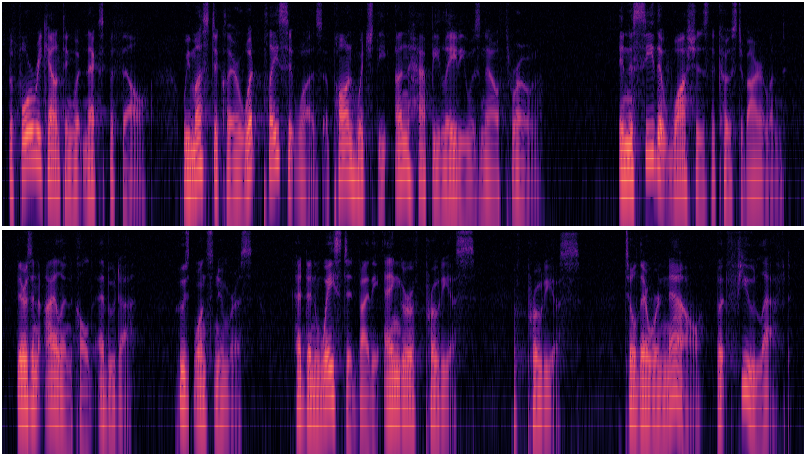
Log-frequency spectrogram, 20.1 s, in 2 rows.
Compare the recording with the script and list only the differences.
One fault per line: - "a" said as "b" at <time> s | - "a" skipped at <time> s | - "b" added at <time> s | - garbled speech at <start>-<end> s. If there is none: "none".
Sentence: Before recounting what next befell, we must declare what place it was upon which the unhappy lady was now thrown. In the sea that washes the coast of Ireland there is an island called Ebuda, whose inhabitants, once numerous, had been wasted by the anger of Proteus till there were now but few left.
- "inhabitants" skipped at 12.4 s
- "of Proteus" added at 16.4 s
